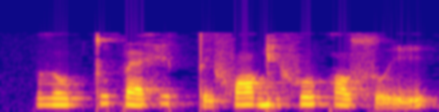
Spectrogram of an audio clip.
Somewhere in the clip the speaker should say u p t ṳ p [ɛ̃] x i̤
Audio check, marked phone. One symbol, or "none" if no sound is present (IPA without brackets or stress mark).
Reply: ɛ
